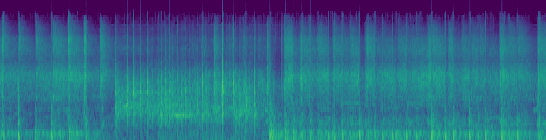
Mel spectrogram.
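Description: Lion dance percussion: a Chinese drum pounding with cymbals clashing, loud and continuous. About two seconds in, the deep drum beats drop out for about three seconds under brighter crashing, then return at full weight.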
